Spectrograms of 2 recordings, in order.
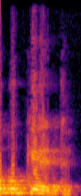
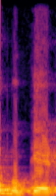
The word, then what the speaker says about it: bouquet: क्या बोलेंगे इसको? स्पेलिंग देख करके बोल लो बुकेट. ये बुकेट है. अरे श्रीमान ये बुकेट नहीं है, इट्स बुके.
